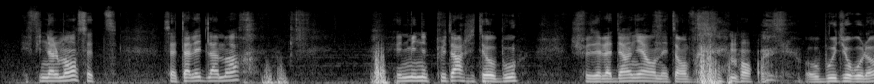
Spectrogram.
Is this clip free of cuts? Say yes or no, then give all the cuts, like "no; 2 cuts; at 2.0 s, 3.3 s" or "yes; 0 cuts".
yes; 0 cuts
